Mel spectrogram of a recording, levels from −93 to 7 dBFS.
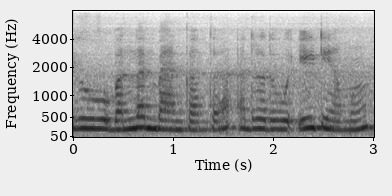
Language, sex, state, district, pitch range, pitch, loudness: Kannada, female, Karnataka, Dakshina Kannada, 205-230 Hz, 220 Hz, -13 LUFS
